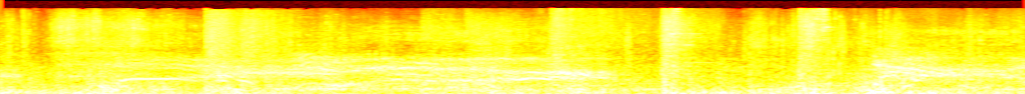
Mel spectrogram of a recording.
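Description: Blades slash and strike hard in a close fight.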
